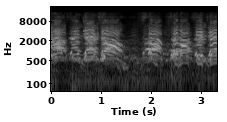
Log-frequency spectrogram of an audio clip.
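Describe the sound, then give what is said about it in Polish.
A group of schoolchildren shouts loudly in rhythmic bursts during a march, about six high-pitched chanted cries separated by brief pauses, yelling together. “Pani uczniowie krzyczą najgłośniej podczas tego marszu.”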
